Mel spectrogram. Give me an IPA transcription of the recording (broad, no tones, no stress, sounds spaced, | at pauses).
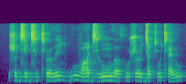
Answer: ʂ ə d͡ʑ ɛ d͡ʑ ə̤ cʰ ə˞ ð ɪ ʎ ʊ b u β ɑ d͡ʑ ə ɣ ũ ð ʌ x u ʂ ə˞ ɟ ɑ c ʊ cʰ æ ð u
